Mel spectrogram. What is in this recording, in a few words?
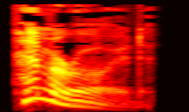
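"haemorrhoid", British English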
